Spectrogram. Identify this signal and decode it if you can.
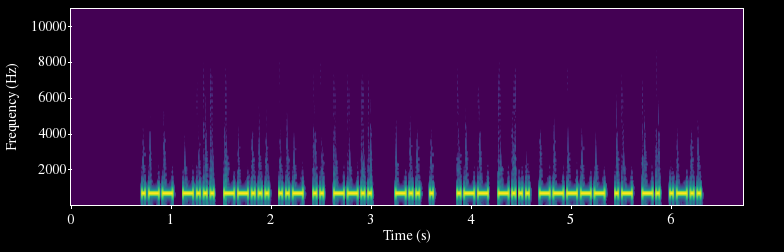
Morse code, heard as a keyed tone, about 34 wpm, 700 Hz. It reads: WB7UIZ DE WB0ANL
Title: USA Callsign DE Callsign - 6 Characters - 35wpm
